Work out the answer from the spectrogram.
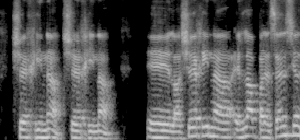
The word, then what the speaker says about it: Shekinah: La Shekinah, sí, yo sé que muchos pronuncian Shekinah, no, se pronuncia, disculpen ustedes que no pronuncio muy bien ahorita, Shekinah.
